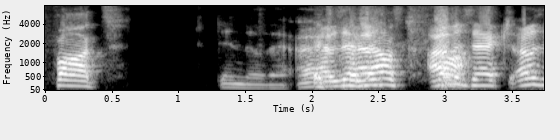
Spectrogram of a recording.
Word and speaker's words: Fant: And yes, it's pronounced Font. Didn't know that. I was actually wondering how you pronounce it. Some people said Fant.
